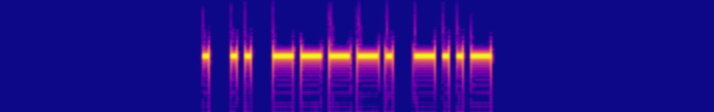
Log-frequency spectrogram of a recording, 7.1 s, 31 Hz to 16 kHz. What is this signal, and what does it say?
Morse code, heard as a keyed tone, about 17 wpm, 700 Hz. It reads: EI9X
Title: DXCC-100 Call Signs - 4 Characters - 17wpm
